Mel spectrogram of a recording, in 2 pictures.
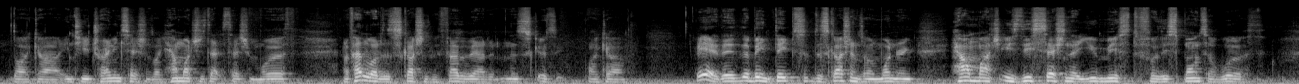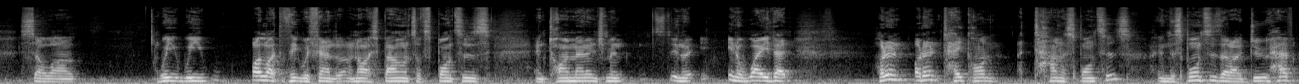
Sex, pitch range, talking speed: male, 125-155 Hz, 210 wpm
